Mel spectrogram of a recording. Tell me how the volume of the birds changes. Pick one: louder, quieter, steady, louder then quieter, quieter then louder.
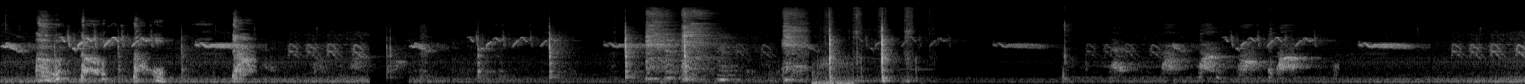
quieter then louder.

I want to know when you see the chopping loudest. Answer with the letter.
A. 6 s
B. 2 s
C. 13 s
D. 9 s
D.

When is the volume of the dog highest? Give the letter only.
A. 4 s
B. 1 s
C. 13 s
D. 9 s
C.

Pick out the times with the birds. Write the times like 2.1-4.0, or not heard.
0.0-15.2.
